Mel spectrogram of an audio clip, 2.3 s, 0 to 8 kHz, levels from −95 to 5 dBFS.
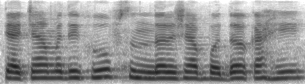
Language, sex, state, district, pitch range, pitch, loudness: Marathi, female, Maharashtra, Gondia, 220-235 Hz, 225 Hz, -15 LUFS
